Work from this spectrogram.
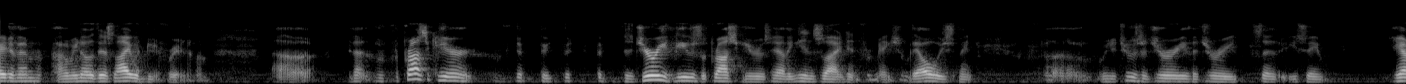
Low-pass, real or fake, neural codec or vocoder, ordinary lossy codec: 7.2 kHz; fake; autoencoder, 22.05 kHz, a latent of 192 numbers a frame, VITS, trained on one speaker; Opus, 24 kbps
